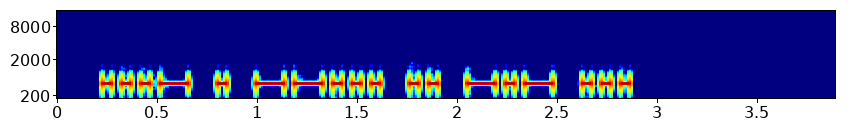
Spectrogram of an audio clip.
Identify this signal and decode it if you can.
Morse code, heard as a keyed tone, about 25 wpm, 700 Hz. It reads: VE7IKS
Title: DXCC-100 Call Signs - 6 Characters - 25wpm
